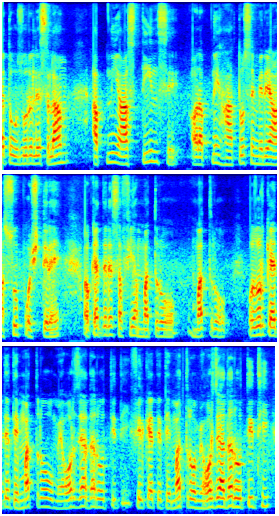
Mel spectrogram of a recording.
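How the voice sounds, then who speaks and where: A man giving a religious lecture in a measured, reverent storytelling manner, full of honorifics. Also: a little high. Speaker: religious speaker.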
